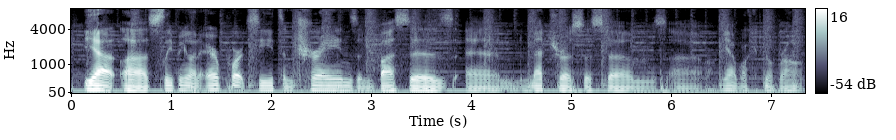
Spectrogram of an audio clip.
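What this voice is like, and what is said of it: Sick, unwell-sounding voice. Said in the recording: “I'm your sick boy ... you sound terrible”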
